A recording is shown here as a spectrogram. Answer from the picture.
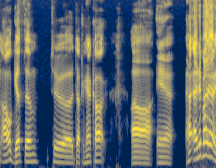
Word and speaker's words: Hancock: Hancock. And anybody, how do you want to pronounce? How do you pronounce that? Is it Hancock? Hancock, okay. Yeah, like John Hancock.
